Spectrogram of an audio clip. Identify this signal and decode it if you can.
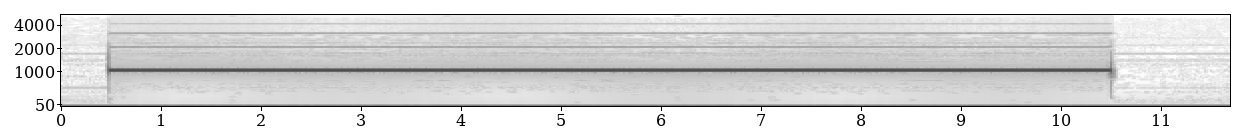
Emergency Alert System (SAME) tones (the 1050 Hz attention tone). It is heard from 0.4 to 10.5 s.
